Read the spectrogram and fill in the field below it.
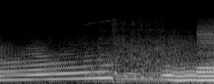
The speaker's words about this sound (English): Now Dom's vehicle jumps over one of the hills on the road, sweeps down the other side, then turns to the right, with Brian close behind him.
